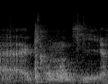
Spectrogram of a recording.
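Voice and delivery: voice cracking, breaking, giving out into faint whisper.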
